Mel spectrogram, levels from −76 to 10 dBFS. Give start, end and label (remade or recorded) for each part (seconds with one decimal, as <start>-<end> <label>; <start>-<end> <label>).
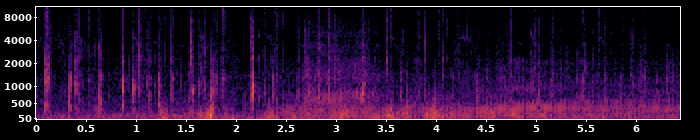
0.0-1.9 recorded; 1.9-2.5 remade; 2.5-6.4 recorded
